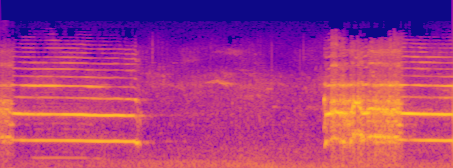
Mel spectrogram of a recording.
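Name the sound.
rooster crowing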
